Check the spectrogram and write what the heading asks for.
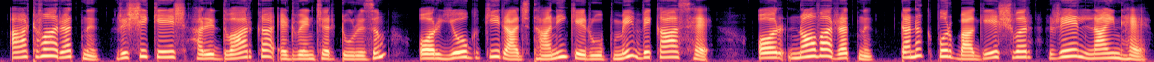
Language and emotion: Hindi, neutral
